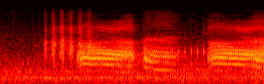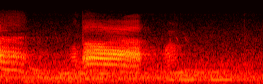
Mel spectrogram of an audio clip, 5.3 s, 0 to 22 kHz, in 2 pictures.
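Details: Hooded Crow in Helsinki, Finland, February 2022, vocalizing in a tree during a staring contest after mobbing a Northern Hawk Owl with magpies: a short rattling burst, then three harsh, drawn-out caws a second apart, a fainter call after.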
